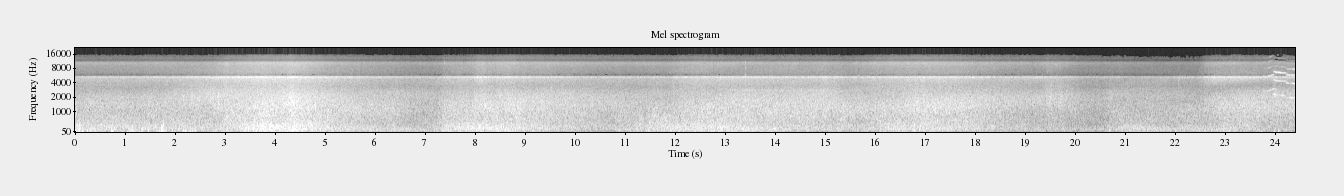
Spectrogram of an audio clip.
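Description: Ocean surf: small waves breaking and washing in, the rush swelling and easing about every four seconds.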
